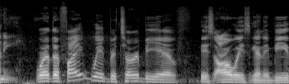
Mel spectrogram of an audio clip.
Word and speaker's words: Beterbiev: How do you pronounce it? Beterbiev. I thought it was Beterbiev.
